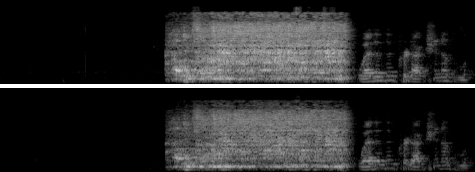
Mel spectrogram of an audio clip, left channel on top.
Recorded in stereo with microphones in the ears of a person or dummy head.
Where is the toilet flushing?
45° left (ahead or behind), 0.8 m.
